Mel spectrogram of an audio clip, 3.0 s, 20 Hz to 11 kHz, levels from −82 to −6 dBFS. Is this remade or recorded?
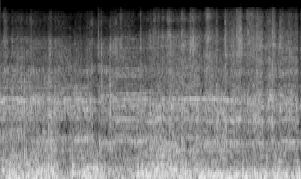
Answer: remade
